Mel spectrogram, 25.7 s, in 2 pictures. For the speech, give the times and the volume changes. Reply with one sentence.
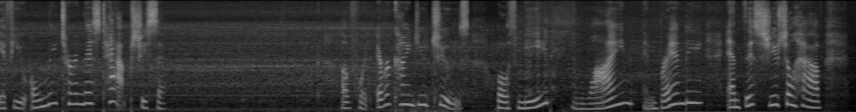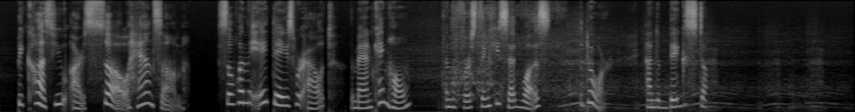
The speech can be heard briefly from 0.0 to 2.5 s; and from 4.8 to 23.5 s, at a steady volume.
